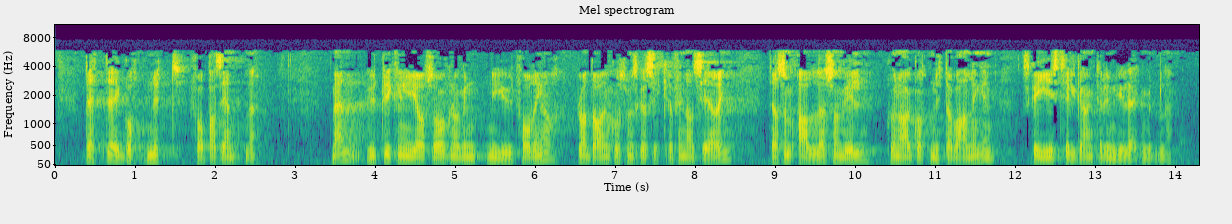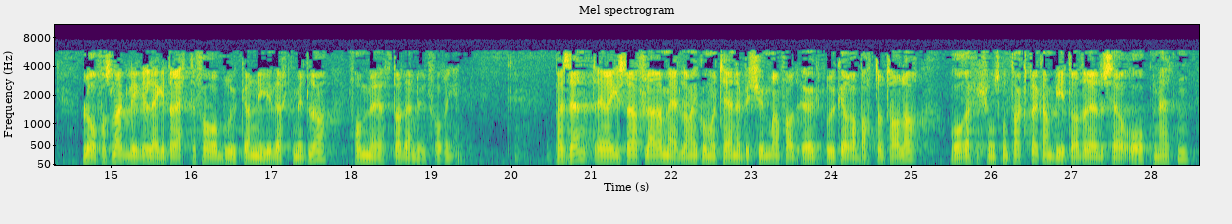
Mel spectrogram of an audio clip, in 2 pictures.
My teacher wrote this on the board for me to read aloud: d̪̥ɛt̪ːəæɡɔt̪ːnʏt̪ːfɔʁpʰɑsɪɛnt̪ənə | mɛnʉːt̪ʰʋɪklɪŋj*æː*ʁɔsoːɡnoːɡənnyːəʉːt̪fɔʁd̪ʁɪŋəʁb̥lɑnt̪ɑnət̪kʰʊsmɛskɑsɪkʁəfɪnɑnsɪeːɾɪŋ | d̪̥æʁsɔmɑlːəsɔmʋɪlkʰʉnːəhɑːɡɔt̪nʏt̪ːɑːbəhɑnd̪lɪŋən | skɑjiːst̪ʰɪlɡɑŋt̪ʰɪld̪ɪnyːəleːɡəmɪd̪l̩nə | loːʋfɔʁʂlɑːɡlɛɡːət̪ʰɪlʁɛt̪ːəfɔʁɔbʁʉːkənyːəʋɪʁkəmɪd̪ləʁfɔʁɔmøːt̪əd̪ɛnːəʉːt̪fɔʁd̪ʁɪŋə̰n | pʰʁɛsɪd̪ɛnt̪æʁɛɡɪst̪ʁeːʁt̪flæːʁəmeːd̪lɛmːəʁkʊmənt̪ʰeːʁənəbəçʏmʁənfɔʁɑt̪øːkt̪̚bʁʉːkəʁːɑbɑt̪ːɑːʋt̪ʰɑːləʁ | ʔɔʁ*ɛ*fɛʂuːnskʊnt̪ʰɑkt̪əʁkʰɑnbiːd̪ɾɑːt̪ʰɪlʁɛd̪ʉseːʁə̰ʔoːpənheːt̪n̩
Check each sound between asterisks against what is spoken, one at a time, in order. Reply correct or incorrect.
incorrect: iː, correct

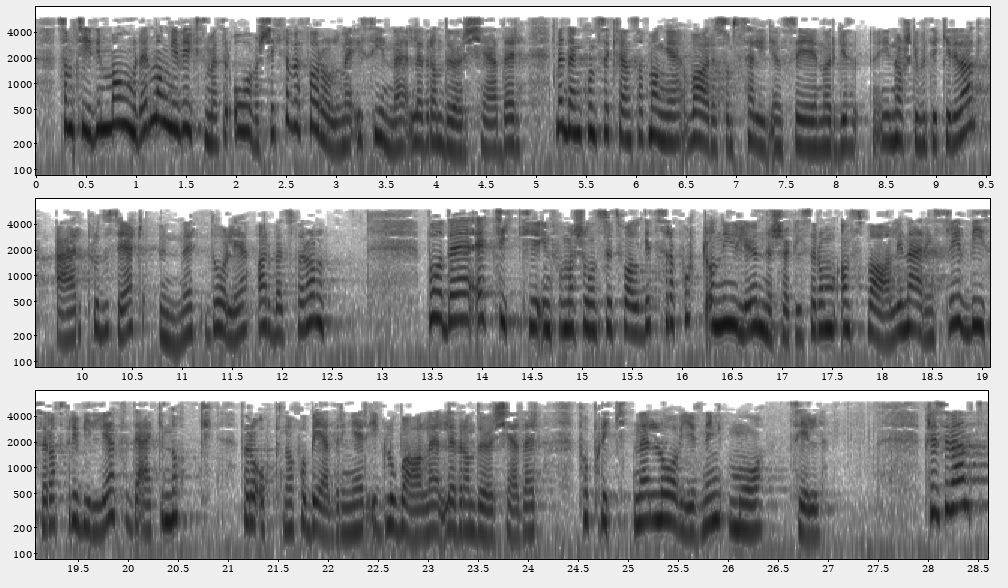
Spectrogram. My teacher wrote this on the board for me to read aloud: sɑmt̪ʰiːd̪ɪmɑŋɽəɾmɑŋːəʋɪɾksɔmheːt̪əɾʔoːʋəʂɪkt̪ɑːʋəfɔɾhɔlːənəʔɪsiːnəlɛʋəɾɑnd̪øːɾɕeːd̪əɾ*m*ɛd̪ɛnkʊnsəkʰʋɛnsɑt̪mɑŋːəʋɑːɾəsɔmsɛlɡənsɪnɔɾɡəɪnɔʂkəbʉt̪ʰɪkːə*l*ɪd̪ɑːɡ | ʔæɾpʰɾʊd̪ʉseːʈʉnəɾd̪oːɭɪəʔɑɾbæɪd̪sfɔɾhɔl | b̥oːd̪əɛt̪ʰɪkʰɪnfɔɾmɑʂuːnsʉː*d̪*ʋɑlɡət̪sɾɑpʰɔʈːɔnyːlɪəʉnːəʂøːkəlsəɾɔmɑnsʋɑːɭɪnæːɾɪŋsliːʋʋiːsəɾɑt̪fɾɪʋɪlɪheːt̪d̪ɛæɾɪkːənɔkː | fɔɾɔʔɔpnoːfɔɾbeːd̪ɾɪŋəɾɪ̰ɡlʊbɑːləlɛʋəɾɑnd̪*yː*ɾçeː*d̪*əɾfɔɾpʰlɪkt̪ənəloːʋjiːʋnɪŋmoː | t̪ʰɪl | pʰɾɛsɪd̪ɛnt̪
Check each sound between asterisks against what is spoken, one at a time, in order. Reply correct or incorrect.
correct, incorrect: ɾ, incorrect: t̪, incorrect: øː, correct

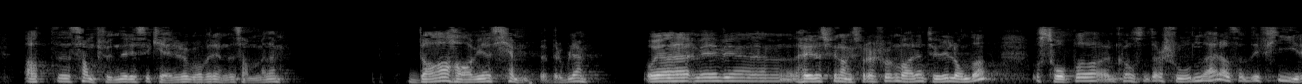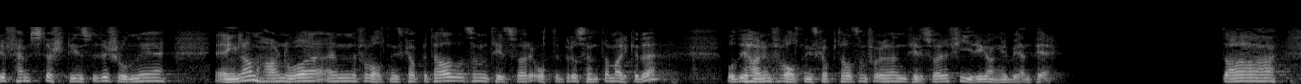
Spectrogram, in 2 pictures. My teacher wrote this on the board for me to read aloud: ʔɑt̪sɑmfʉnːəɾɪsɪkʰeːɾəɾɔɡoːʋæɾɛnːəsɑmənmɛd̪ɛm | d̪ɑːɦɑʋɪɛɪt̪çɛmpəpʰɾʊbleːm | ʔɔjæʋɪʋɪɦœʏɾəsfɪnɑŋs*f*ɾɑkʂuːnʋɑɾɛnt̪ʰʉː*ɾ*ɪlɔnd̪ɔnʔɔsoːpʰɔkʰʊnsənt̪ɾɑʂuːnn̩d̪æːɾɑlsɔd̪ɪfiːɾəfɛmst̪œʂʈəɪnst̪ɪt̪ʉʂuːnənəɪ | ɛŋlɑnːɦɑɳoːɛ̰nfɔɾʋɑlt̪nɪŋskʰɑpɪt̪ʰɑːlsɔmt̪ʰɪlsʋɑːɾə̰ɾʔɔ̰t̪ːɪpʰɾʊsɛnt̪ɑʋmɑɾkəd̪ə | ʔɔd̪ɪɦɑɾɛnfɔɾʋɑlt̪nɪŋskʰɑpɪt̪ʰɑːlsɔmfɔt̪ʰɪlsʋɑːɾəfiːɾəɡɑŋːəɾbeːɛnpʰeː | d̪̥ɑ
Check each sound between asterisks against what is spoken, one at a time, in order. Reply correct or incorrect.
correct, correct

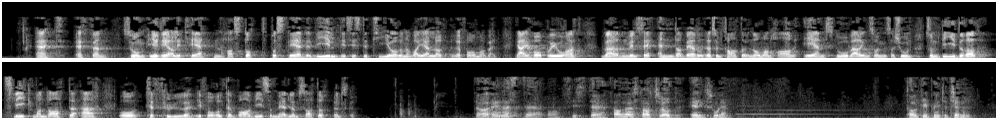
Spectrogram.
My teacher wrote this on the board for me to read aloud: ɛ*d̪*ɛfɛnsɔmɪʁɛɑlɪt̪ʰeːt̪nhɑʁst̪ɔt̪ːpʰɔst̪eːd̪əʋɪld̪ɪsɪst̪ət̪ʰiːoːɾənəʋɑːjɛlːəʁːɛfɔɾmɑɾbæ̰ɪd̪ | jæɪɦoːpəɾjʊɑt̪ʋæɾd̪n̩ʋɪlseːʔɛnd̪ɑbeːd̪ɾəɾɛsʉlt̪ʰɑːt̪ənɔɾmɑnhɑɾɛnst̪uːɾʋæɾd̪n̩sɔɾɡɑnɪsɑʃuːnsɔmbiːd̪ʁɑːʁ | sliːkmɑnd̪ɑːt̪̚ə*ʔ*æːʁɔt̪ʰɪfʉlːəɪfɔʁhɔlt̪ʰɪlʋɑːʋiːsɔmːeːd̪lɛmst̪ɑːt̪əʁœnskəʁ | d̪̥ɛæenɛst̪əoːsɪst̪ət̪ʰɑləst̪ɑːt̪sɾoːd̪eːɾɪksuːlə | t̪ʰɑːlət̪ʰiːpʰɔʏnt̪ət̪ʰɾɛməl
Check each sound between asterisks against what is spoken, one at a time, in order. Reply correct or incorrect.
incorrect: t̪, correct

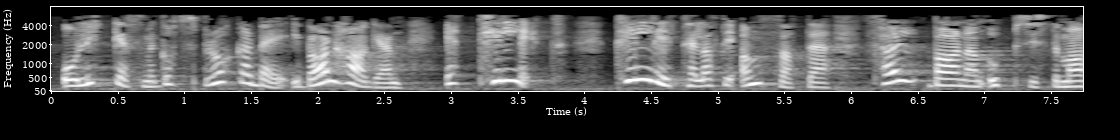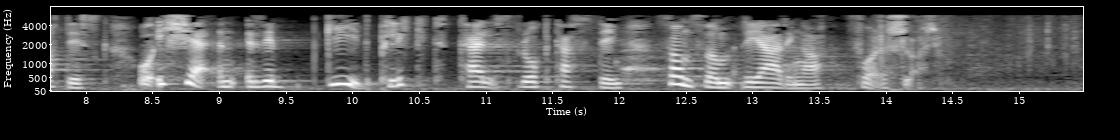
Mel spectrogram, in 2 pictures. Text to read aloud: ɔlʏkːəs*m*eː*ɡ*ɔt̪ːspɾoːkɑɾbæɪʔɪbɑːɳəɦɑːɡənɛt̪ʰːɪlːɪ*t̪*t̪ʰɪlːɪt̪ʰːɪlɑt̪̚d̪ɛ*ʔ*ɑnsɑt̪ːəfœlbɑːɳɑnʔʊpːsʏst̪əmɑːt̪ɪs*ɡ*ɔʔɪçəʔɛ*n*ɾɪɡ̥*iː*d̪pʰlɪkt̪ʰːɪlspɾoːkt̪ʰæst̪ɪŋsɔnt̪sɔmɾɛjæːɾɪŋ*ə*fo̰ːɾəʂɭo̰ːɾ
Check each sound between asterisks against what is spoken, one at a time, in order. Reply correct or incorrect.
correct, correct, correct, correct, incorrect: k, correct, correct, incorrect: ɑ

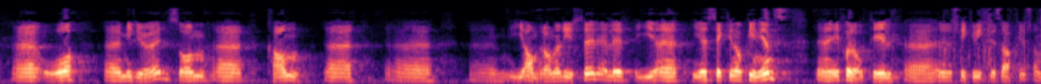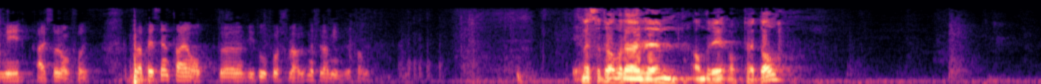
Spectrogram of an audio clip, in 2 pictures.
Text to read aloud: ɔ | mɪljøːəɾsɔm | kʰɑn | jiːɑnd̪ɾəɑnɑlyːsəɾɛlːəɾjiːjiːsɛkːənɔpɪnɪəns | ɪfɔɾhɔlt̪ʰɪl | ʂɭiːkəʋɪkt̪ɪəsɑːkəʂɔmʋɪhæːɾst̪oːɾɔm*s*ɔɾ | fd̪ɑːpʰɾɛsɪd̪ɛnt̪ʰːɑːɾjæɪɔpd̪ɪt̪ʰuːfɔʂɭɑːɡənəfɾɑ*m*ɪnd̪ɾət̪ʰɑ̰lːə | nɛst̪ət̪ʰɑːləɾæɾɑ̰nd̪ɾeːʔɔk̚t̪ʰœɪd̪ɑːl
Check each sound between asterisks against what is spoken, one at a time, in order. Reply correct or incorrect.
incorrect: f, correct

